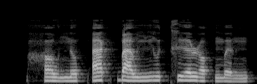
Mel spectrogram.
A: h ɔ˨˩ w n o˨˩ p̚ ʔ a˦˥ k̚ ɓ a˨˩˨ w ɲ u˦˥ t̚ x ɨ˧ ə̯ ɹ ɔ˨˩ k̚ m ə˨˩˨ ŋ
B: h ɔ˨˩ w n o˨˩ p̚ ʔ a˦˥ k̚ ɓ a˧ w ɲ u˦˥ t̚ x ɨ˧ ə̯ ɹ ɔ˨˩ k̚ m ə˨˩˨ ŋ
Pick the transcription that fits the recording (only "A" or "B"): B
